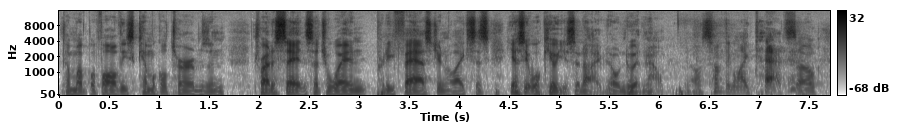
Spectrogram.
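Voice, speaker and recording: A man's voice: fairly low pitch, lively intonation, fast talker, hardly any pauses. Man telling casual anecdotes. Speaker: voiceover actor, festival guest.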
